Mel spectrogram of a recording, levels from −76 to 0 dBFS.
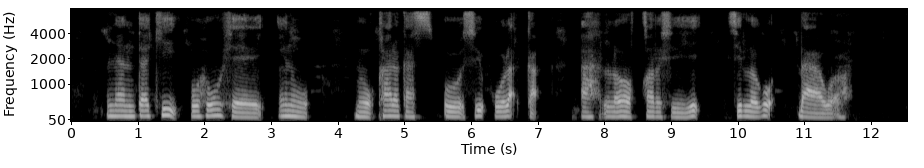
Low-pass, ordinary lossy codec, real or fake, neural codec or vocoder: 7.2 kHz; none; fake; codec, 16 kHz in and 24 kHz out, 1 kbps, XY-Tokenizer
